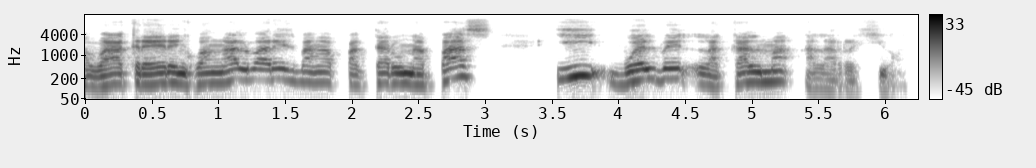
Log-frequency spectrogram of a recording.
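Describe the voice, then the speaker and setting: A man giving an academic talk, lecturing at an unhurried pace with many fillers and restarts. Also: fairly high pitch. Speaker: panelist.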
